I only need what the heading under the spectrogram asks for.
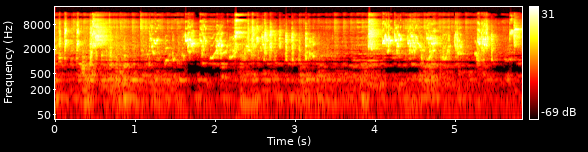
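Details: Pet-store budgerigars: overlapping chirps, squeaks and raspy warbles from several birds, steady busy chatter throughout.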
